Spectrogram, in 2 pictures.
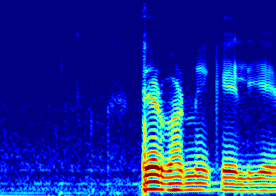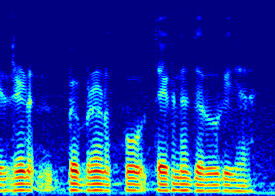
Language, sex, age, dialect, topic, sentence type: Hindi, male, 25-30, Awadhi Bundeli, banking, statement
